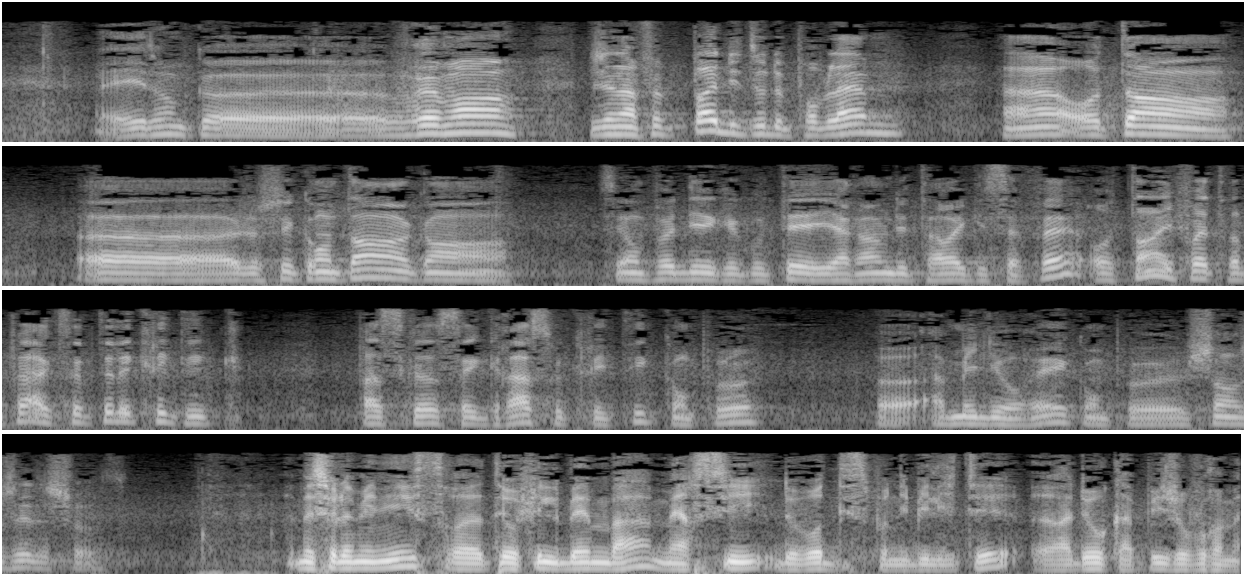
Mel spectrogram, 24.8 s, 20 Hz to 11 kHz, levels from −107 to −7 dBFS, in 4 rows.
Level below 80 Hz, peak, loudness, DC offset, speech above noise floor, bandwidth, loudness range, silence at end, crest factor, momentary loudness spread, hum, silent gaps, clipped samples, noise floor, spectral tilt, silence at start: -56 dBFS; -8 dBFS; -27 LUFS; under 0.1%; 30 dB; 7.8 kHz; 10 LU; 0 s; 20 dB; 15 LU; none; none; under 0.1%; -57 dBFS; -5 dB/octave; 0 s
